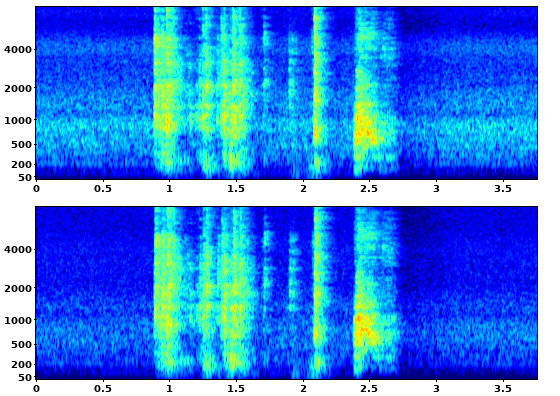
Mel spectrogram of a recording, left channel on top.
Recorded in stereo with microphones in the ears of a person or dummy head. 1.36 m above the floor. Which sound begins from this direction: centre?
A dog barking, at 2.4 s.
